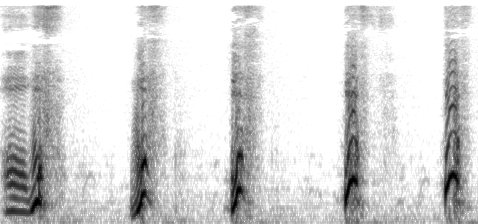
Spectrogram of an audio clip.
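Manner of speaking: a high, loud dog bark. Acted. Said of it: "he barks".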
